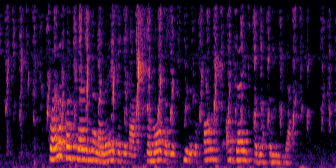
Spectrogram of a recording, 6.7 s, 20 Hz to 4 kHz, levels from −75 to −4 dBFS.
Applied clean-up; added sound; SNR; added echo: classical method log-MMSE.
